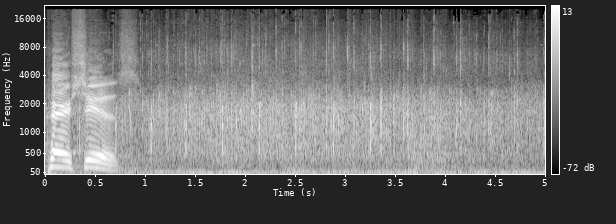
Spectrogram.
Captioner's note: attendees applauding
